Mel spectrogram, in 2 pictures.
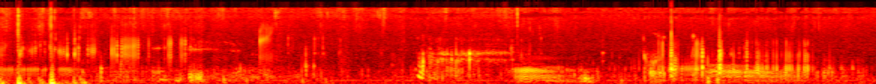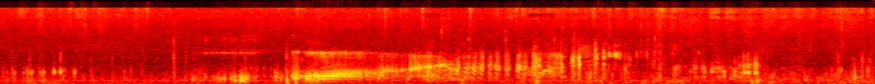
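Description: Loud gurgling and squeaky stomach rumbles come in several long bursts with quieter churning between them.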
